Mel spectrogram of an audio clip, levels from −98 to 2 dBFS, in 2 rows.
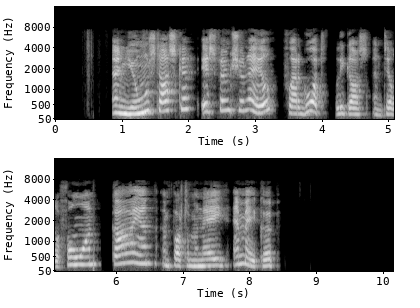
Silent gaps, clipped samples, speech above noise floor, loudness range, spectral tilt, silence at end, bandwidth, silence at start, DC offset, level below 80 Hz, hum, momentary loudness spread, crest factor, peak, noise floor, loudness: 4.16-4.20 s, 5.83-5.93 s; under 0.1%; over 75 dB; 5 LU; -4 dB/octave; 1.8 s; 7.6 kHz; 0.85 s; under 0.1%; -58 dBFS; none; 10 LU; 16 dB; 0 dBFS; under -90 dBFS; -15 LUFS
